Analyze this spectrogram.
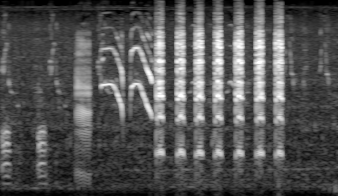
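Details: Common Indian myna: a harsh grating note and two downward-curving whistles, followed by a regular run of about eight loud harsh squawks, roughly two per second.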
